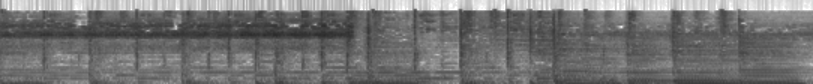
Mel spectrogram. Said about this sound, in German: Übrigens nochmal ganz kurz zu den Zikaden. Die gibt es natürlich jetzt nicht nur in der Toskana, sondern in vielen mediterranen Ländern. Und es ist ja auch für viele so wirklich der Sound des Südens, oder?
